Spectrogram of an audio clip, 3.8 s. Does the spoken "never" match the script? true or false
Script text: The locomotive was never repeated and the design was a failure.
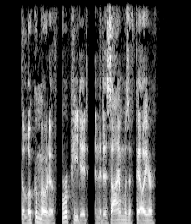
false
